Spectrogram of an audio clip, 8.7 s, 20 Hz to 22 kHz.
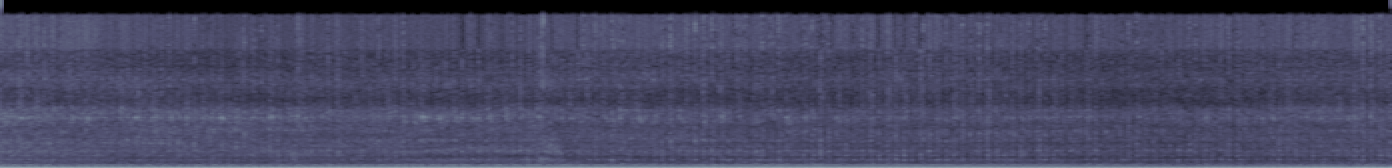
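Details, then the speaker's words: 1989 Jaguar XJS V12 coupe with straight-through stainless pipes replacing rear mid silencers: smooth even low drone with steady quick pulse, no knocks or ticks; normal running. "Yes, that sound up at 4,000-5,000 is exactly what I wanted it to sound like. That's brilliant. Maybe it needs an X pipe, though. It's that high pitch I really like."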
